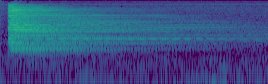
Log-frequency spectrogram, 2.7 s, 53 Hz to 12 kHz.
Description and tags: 58-Acordes disonantes(final)
Field-Recording Water Animals
Animals, Water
